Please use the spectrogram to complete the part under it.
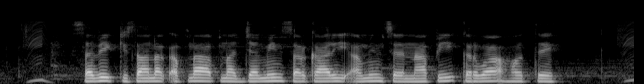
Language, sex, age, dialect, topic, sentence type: Magahi, male, 18-24, Northeastern/Surjapuri, agriculture, statement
